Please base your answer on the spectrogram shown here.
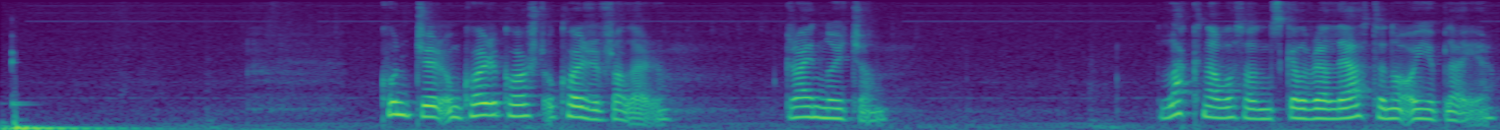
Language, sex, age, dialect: Faroese, female, 36-60, Suðurstreymoy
